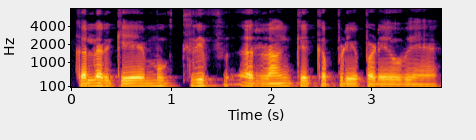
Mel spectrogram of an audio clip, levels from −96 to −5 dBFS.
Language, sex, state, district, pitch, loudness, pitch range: Hindi, male, Delhi, New Delhi, 105 Hz, -20 LUFS, 95-110 Hz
